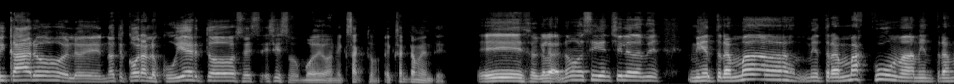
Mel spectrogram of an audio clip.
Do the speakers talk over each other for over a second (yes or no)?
no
